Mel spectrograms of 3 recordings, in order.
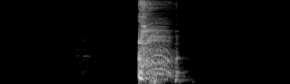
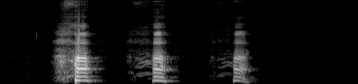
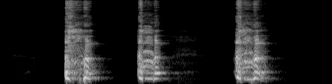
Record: {"cough_length": "2.9 s", "cough_amplitude": 32768, "cough_signal_mean_std_ratio": 0.22, "exhalation_length": "3.6 s", "exhalation_amplitude": 32768, "exhalation_signal_mean_std_ratio": 0.26, "three_cough_length": "3.3 s", "three_cough_amplitude": 32768, "three_cough_signal_mean_std_ratio": 0.38, "survey_phase": "beta (2021-08-13 to 2022-03-07)", "age": "45-64", "gender": "Male", "wearing_mask": "No", "symptom_none": true, "smoker_status": "Never smoked", "respiratory_condition_asthma": false, "respiratory_condition_other": true, "recruitment_source": "REACT", "submission_delay": "1 day", "covid_test_result": "Negative", "covid_test_method": "RT-qPCR", "influenza_a_test_result": "Negative", "influenza_b_test_result": "Negative"}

